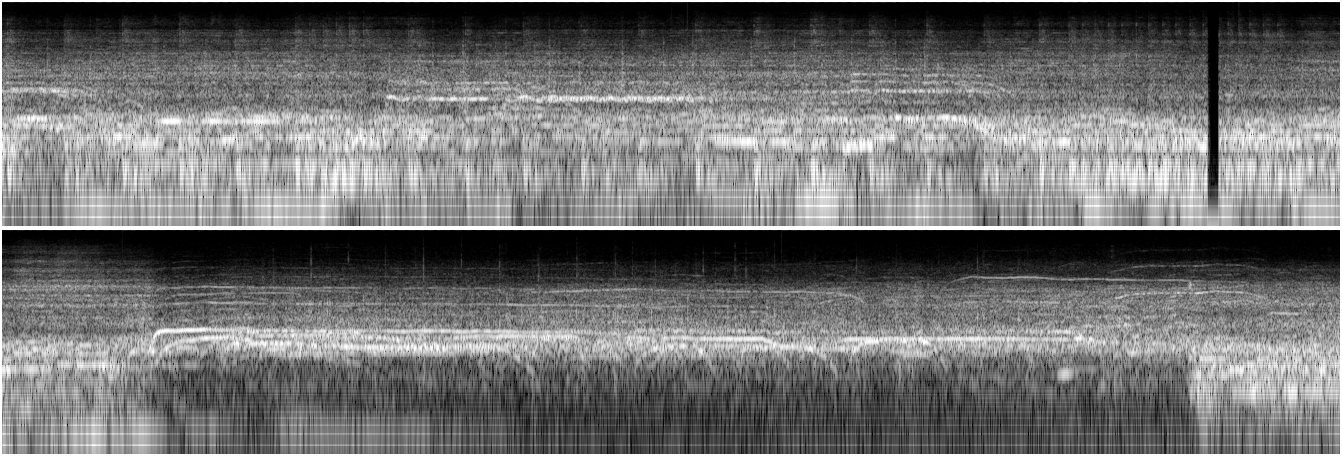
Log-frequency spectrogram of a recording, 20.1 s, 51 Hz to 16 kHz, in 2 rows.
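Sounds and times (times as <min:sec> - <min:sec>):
crowd cheering: 0:00.0 - 0:20.0.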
